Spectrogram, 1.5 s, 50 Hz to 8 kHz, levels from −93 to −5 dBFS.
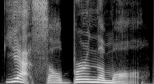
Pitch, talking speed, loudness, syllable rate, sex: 210 Hz, 195 wpm, -19 LUFS, 3.5 syllables/s, female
